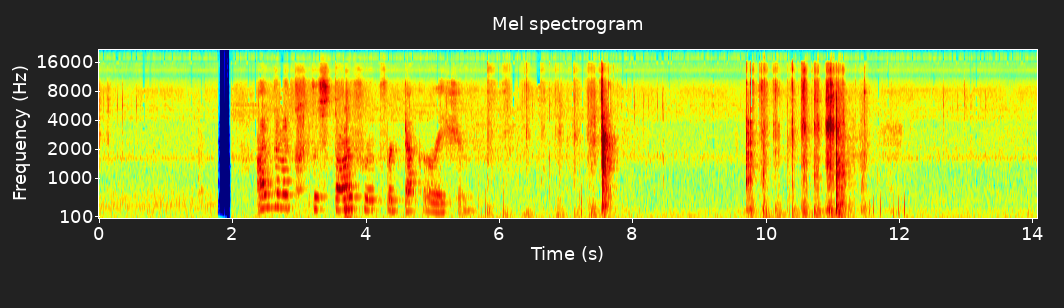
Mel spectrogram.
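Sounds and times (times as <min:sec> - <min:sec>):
knife cutting on cutting board: 0:05.8 - 0:07.8, 0:09.7 - 0:11.6.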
